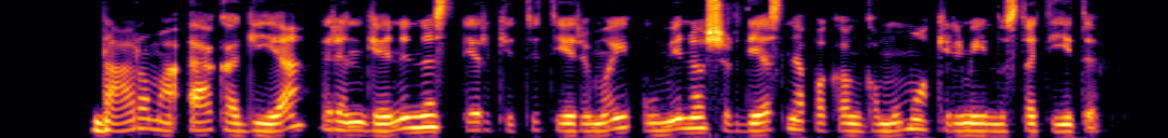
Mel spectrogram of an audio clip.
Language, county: Lithuanian, Klaipėda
